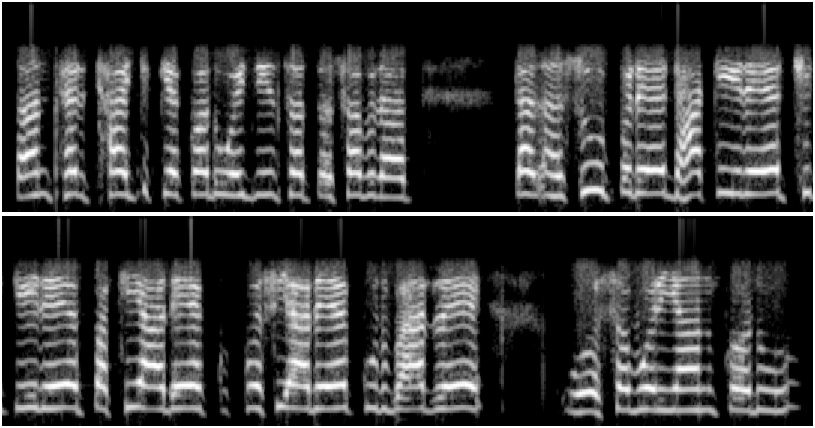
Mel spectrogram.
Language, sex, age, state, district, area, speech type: Maithili, female, 60+, Bihar, Muzaffarpur, rural, conversation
